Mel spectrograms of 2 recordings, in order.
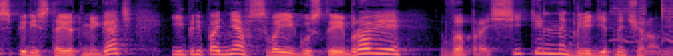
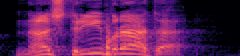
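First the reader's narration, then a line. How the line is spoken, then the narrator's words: Muttering. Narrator (Russian): бормочет Денис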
